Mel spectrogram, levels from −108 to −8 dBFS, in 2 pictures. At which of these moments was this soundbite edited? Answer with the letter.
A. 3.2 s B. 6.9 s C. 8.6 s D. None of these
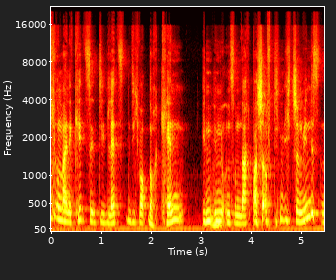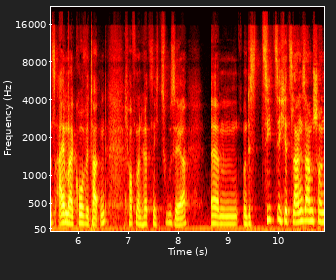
B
